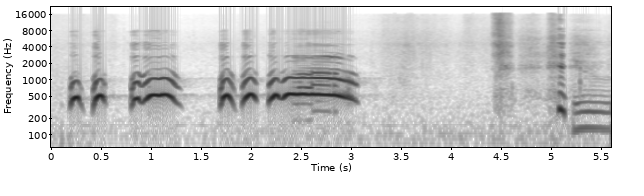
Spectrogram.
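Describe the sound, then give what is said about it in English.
A person's voice imitates a barred owl in a small forest on Bainbridge Island, west of Seattle, hooting loud rhythmic bursts: two short hoots, then a longer run, repeated in a second phrase that ends in a drawn-out descending call. “suddenly belts out the best barred owl call for me”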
